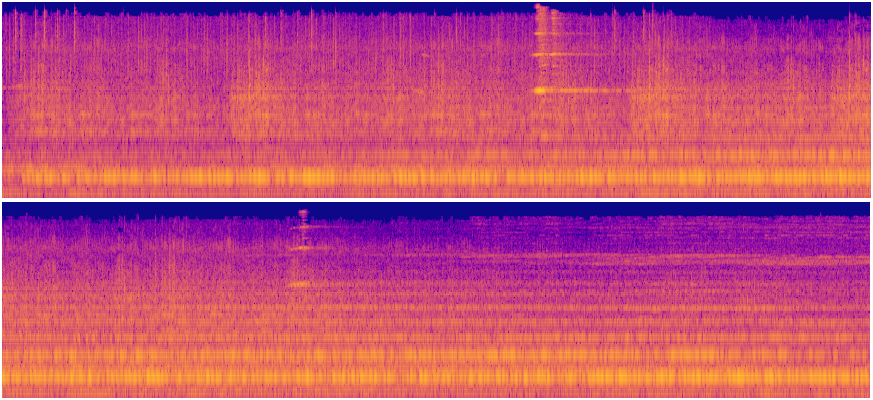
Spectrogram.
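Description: Acousmatic electroacoustic music: a steady drone of several held tones throughout, with noisy rustling swells rising and falling over it in the first part before it settles to the drone alone.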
